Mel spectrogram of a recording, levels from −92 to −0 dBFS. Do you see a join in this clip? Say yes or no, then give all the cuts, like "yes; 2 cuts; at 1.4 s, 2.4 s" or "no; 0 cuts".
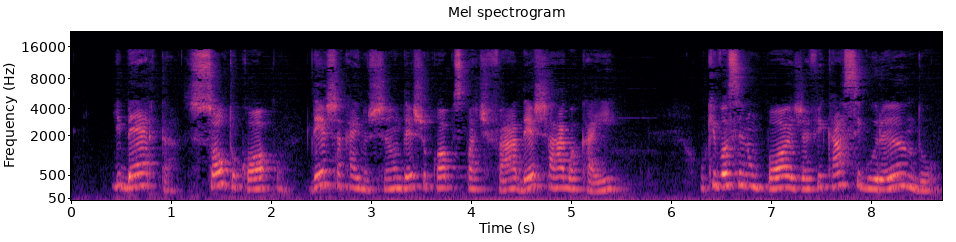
no; 0 cuts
